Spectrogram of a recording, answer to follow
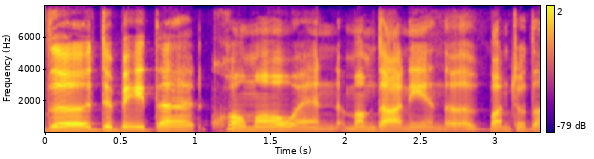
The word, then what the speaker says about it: Mamdani: And I loved at the end where Mamdani was like, and by the way, my name is pronounced Mamdani with an M and an N at the end, right?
